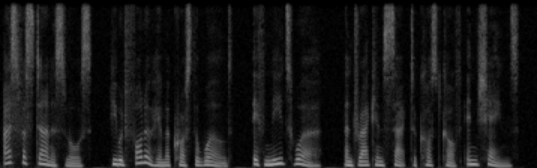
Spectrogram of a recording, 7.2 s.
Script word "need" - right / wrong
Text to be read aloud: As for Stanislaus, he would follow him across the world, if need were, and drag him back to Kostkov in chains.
wrong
